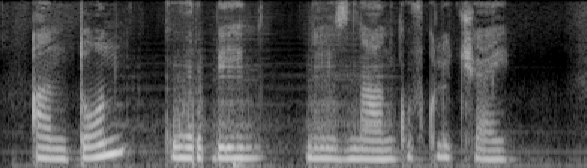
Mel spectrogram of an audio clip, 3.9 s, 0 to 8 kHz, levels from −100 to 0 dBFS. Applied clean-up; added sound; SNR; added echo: neural separator model SepFormer DNS4.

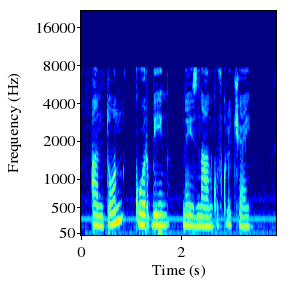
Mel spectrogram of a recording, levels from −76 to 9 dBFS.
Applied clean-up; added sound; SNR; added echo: none; none; none; none.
